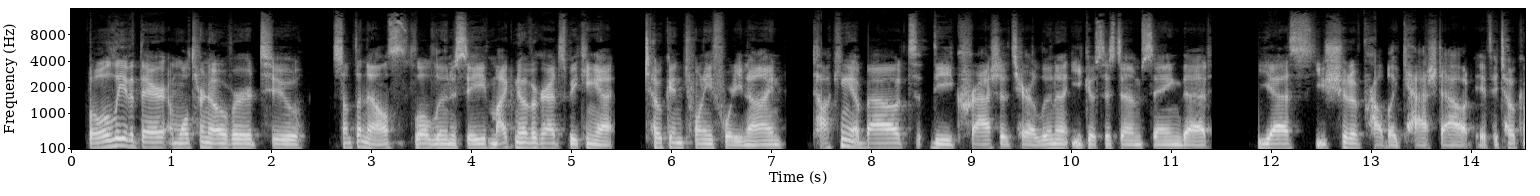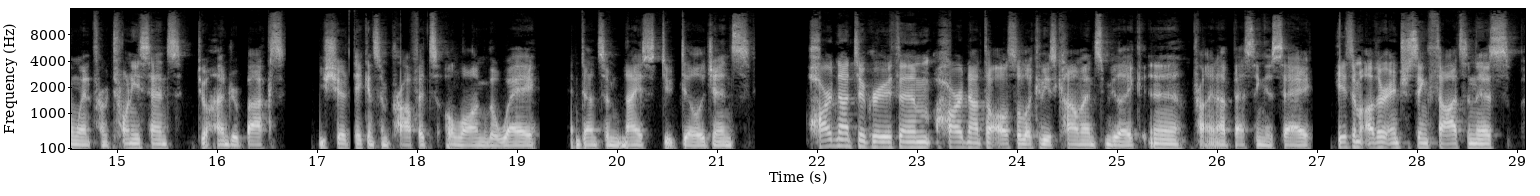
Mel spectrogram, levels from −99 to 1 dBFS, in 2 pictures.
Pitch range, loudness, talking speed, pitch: 100-120 Hz, -19 LUFS, 200 wpm, 110 Hz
